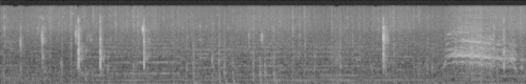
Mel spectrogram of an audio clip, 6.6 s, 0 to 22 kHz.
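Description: The horse Roach in Witcher 3 clip-clops along with scattered hoof knocks, then lets out a loud whinny near the end, with no speech over it.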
